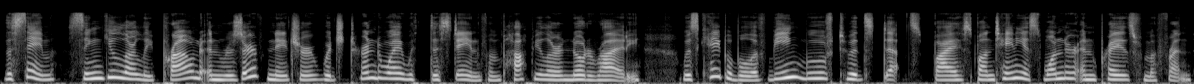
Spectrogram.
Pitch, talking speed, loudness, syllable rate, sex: 235 Hz, 155 wpm, -17 LUFS, 4.7 syllables/s, female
